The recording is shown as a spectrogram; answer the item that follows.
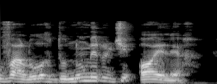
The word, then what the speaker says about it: Euler: valor do número de Oiler, que Oiler se escreve Euler.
